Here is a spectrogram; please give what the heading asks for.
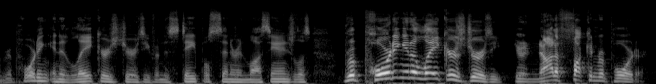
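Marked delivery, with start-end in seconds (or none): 3.4-5.0 high, loud incredulous echo; scornful repeat. Real, not acted. Host repeating her credential to listeners, scornful. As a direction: throw it back in loud disbelief.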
